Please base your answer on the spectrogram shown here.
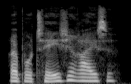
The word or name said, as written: reportage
